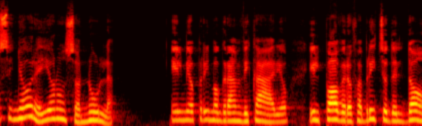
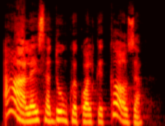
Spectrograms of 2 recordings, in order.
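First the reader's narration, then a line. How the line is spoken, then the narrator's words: Exclamation. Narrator (Italian): esclamò l'arcivescovo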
